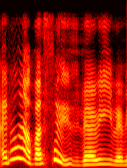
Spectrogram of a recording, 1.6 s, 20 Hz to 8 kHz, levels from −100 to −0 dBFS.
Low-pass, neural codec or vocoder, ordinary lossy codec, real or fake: 7.2 kHz; codec, 44.1 kHz, 3.4 kbps, Pupu-Codec; none; fake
